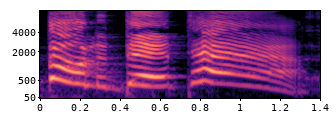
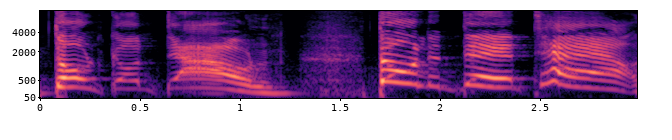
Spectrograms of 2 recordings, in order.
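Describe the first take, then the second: First: High mock corner-man yell in a put-on voice; hammed-up boxing trainer shout. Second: High, far-off mock trainer yell, first words dragged slow; hammed-up boxing coach shout. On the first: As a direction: shout it from ringside. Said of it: "had the trainer from Rock and be like". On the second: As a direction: bellow it like a corner man. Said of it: "Apollo's coach yelling".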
